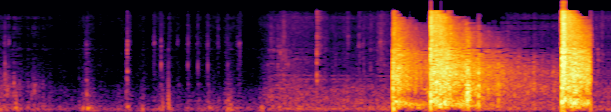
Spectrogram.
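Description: Shotguns firing at doves: three sharp shots in quick succession, the first about four seconds in and the last under two seconds later, each with a short echo trailing off.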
